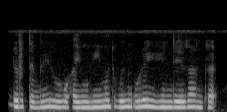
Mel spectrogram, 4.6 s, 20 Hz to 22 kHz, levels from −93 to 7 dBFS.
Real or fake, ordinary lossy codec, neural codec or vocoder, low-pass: real; MP3, 96 kbps; none; 7.2 kHz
